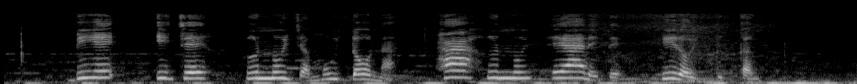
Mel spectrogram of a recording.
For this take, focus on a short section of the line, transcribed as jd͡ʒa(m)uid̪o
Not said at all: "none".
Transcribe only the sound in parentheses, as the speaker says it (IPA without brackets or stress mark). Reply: m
